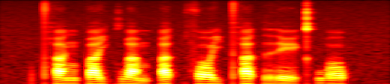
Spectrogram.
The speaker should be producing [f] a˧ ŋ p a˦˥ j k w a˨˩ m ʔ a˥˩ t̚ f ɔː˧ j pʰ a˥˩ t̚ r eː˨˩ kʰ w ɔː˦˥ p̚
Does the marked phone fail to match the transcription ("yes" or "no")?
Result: yes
